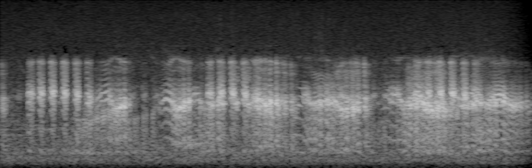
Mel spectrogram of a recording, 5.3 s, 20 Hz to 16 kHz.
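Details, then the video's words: Overgrown pond near Moscow in warm late-May sunshine, 2021, where mating frogs keep up a steady chorus of pulsed, rattling croaks, repeated in quick series over a soft background hiss. "Frog Croaking in Water"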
